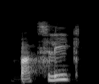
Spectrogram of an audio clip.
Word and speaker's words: Vaclík: De doelman van de Tsjechen heet Thomas Vaclík. Die C wordt uitgesproken als ts want er staat geen omgekeerd hoedje op.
